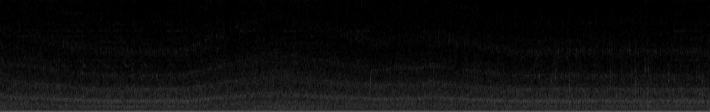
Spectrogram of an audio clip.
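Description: A tractor engine hums steadily at idle.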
